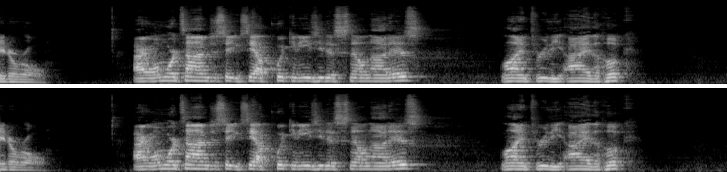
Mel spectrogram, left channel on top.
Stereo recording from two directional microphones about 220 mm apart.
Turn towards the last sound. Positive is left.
turn(degrees=5)  # may be behind; listen again after turning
